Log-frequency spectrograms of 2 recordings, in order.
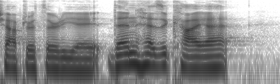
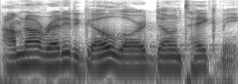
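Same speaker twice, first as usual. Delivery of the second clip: put-on, desperate pleading tone. Retelling a passage where a sick king begs God: Hezekiah crying out to God. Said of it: "Hezekiah starts crying out to God".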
